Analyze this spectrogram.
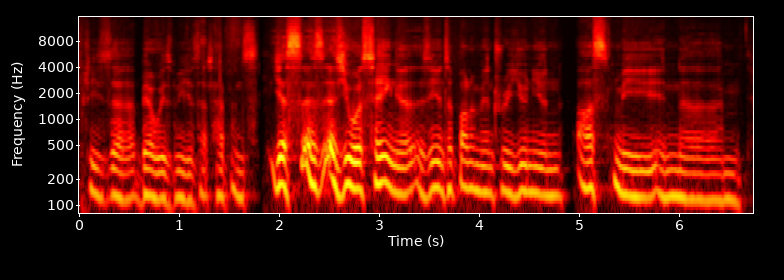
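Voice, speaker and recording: With a French accent, a man speaks at a moderate pace in a dark, mellow tone and with ordinary pitch variation. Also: medium pitch for a man. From France. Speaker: lawyer and trial observer. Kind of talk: panel talk. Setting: parliamentary meeting room. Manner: halting, searching for words.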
